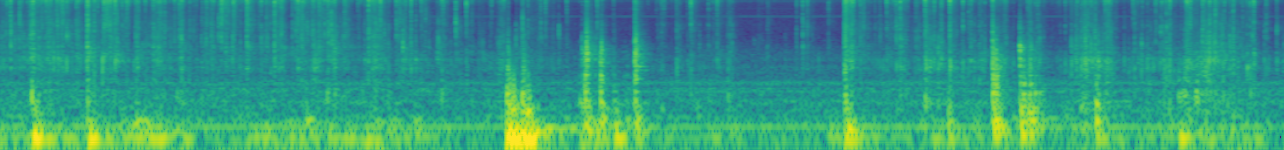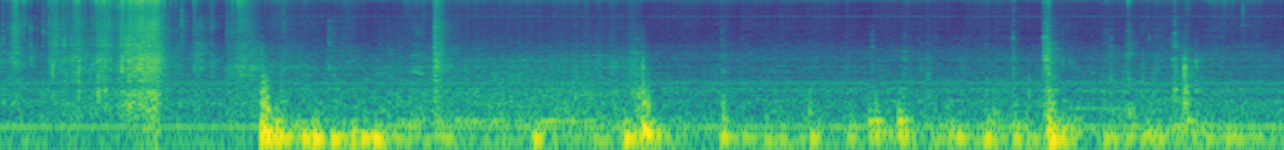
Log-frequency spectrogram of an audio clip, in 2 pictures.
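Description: Clear plastic packaging crinkling and a cardboard box rustling as a reed diffuser is unpacked, with scattered sharp clicks and a few louder knocks from handling the box.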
